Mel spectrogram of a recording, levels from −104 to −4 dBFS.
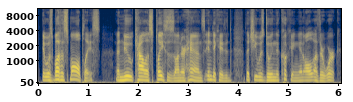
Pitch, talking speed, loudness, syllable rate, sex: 140 Hz, 235 wpm, -20 LUFS, 6.0 syllables/s, male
